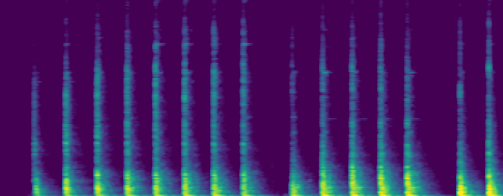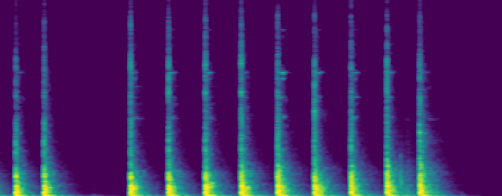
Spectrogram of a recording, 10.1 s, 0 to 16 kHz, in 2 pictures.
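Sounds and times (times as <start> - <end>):
hammering at a worksite: 0.3 - 9.8.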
